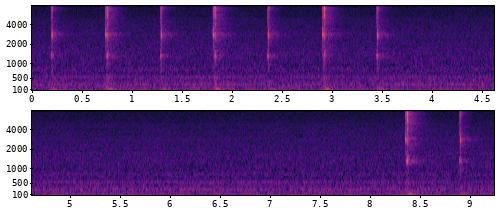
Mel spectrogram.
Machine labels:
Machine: valve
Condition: normal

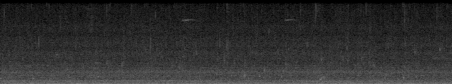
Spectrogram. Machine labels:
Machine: pump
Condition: normal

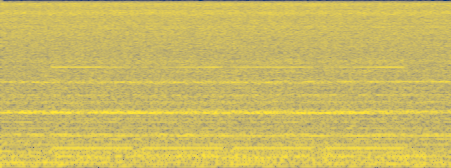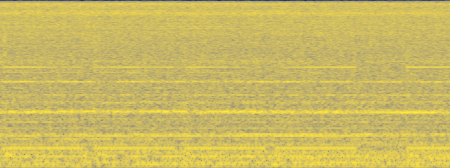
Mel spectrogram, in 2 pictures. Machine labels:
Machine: slide rail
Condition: normal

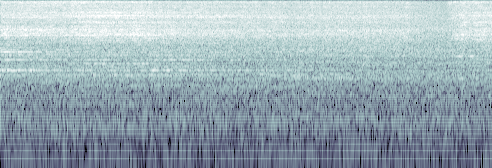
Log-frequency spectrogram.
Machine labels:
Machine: fan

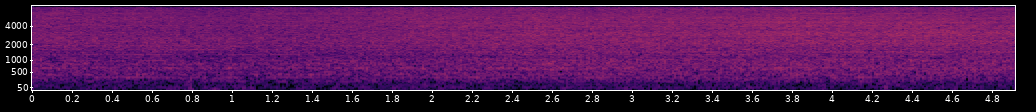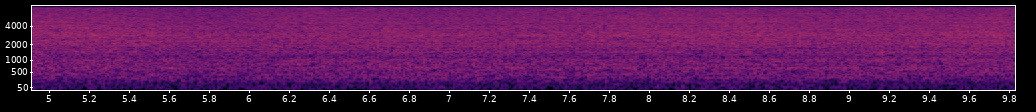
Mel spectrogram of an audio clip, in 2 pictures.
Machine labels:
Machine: fan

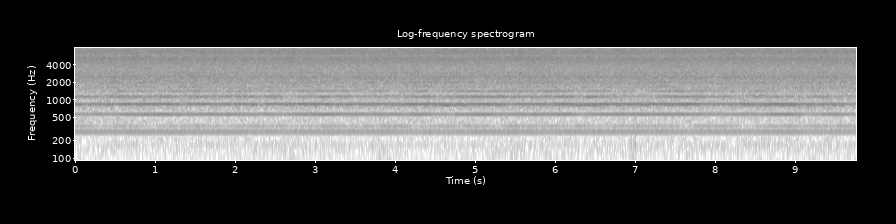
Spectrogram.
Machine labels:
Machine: fan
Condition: normal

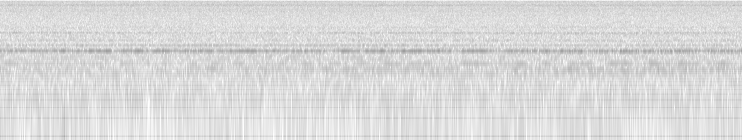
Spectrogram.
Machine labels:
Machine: fan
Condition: normal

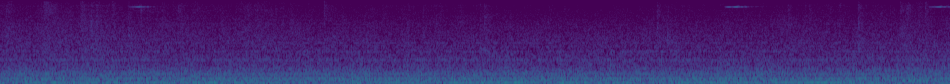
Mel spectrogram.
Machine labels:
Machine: fan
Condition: normal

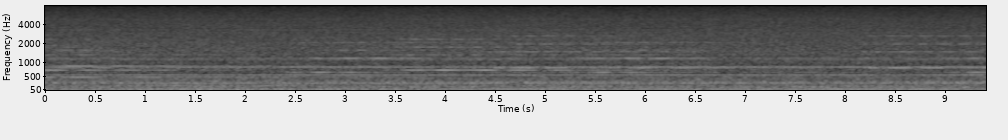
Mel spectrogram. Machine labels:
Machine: fan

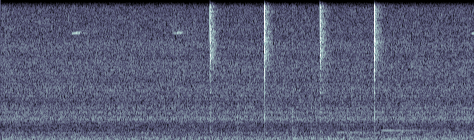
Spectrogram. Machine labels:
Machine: valve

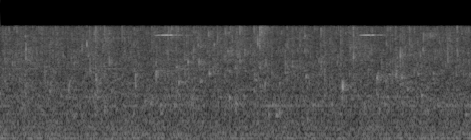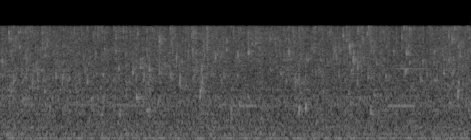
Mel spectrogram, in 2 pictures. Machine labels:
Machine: pump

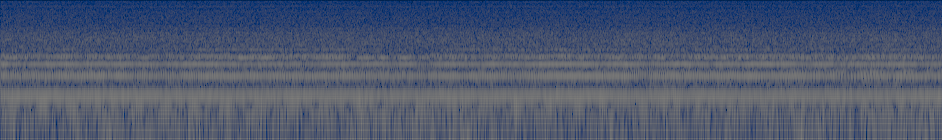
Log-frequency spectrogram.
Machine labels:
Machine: fan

